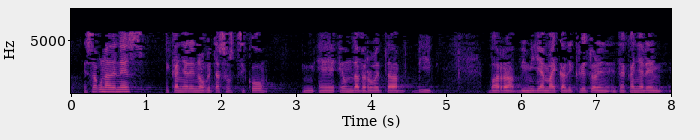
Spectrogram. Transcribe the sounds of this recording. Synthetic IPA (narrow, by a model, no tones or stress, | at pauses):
e̞saɣ̞unaðene̞s | ekaɲaɾe̞no̞ɣ̞e̞jt̪aso̞ɾt͡siko̞ | ewnd̪aβe̞ro̞ɣe̞jt̪abi | βarabimiʎaːmajkaðe̞kɾe̞t̪uaɾe̞nḛt̪aekaɲaɾe̞m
